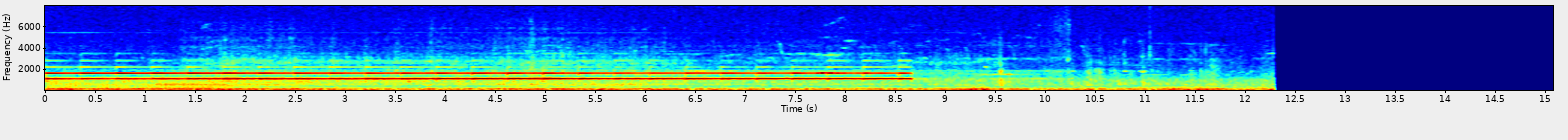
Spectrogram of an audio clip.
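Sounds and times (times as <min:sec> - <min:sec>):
high-pitched ringing tone: 0:00.0 - 0:08.8
freight train cars rumbling: 0:00.0 - 0:12.2.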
